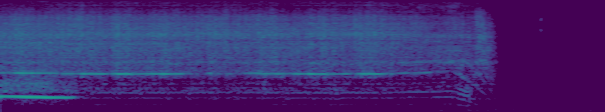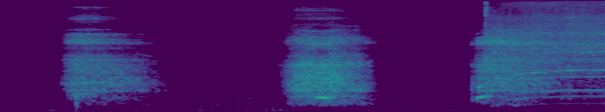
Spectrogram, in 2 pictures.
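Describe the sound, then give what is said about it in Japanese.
An electric device scrapes across skin with a steady, buzzing motor whine that runs for several seconds and stops. Two short, hissing bursts follow, then the whine starts again at the end. “この皮膚を削る音、たまらないです。”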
